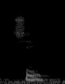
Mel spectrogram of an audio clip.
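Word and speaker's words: ti: So for example, in the second line, sinceramente, and for example, the word T-I, chi, it means it's a form of you.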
